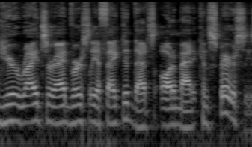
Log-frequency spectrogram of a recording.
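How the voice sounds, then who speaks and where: The tone is animated and the pace moderate. Pitch variation is ordinary. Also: man. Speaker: activist vlogger. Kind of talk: angry rant. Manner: loud.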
